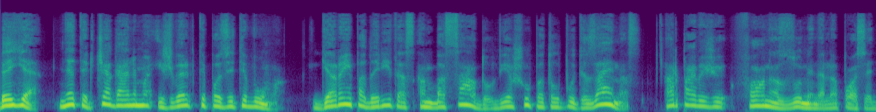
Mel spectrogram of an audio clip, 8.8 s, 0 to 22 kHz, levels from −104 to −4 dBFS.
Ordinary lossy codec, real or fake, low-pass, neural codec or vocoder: MP3, 64 kbps; fake; 14.4 kHz; autoencoder, 48 kHz, 32 numbers a frame, DAC-VAE, trained on Japanese speech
